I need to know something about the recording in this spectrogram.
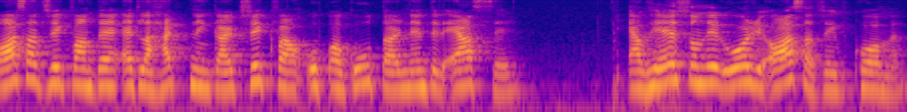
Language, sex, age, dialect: Faroese, female, 36-60, Sandoy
